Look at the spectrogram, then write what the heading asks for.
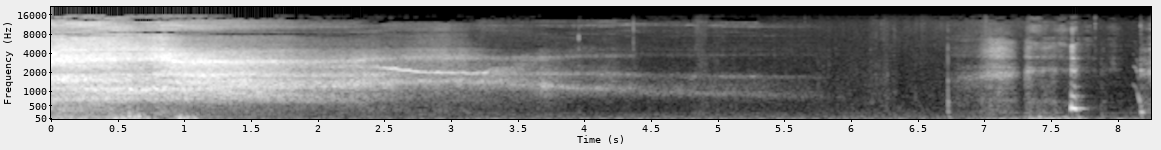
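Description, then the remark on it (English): A person forcefully exhales a long, breathy breath with the mouth open wide, pushing stagnant air out of the body. It fades over about three seconds, followed by quiet and a few faint, short breath sounds. “So what helps, it really helps to move that air if you open your mouth wide and you push it out and you make the sound.”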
